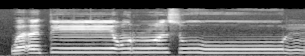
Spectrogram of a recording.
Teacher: ada alif lam bertemu dengan ro bertasydid, sehingga alif lam tidak terbaca jelas, maka berhukum alif lam samsiyah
